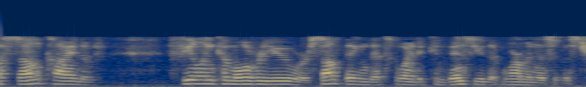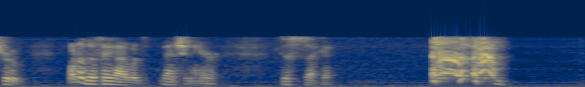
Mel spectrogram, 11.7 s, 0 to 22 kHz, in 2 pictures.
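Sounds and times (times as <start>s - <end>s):
speech: 0.0s - 1.1s, 1.8s - 9.3s, 10.2s - 11.0s
harsh raspy phlegmy cough: 10.2s - 11.0s.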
